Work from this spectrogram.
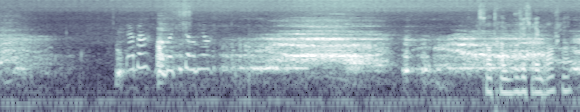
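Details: Small monkeys in the jungle at the Palenque ruins, Mexico, give a deep, rough, sustained roaring chorus from the forest canopy, with a person talking over the start.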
